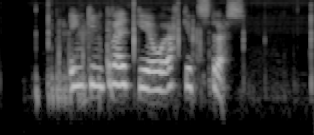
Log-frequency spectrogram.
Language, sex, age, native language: Icelandic, female, 8, German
